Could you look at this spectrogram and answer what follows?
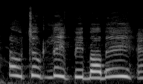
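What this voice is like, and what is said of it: Heavy British accent, child's voice. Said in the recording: “this is definitely a very British Newt moment, right? She definitely gets heavy British accent in this minute ... she does have this come and go kind of British accent thing that happens, and this one's really heavy”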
